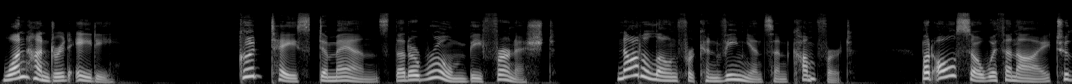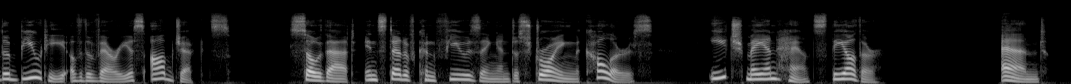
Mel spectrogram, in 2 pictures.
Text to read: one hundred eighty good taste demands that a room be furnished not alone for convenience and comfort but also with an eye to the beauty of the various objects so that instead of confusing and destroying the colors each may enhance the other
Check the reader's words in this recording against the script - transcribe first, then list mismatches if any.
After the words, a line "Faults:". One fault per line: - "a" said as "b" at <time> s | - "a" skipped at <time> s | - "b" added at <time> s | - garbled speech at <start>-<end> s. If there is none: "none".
one hundred eighty good taste demands that a room be furnished not alone for convenience and comfort but also with an eye to the beauty of the various objects so that instead of confusing and destroying the colors each may enhance the other and
Faults:
- "and" added at 20.7 s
